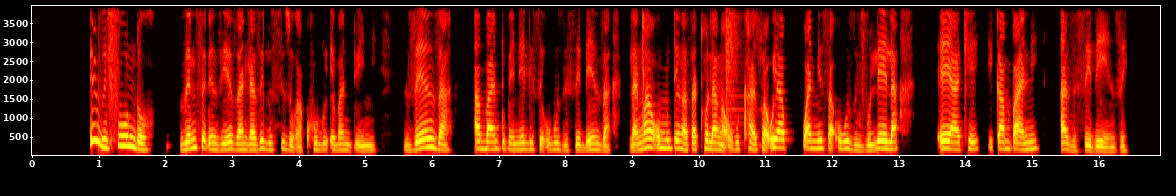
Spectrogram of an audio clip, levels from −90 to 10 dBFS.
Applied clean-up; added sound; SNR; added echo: none; Snare drum; 18 dB; none.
